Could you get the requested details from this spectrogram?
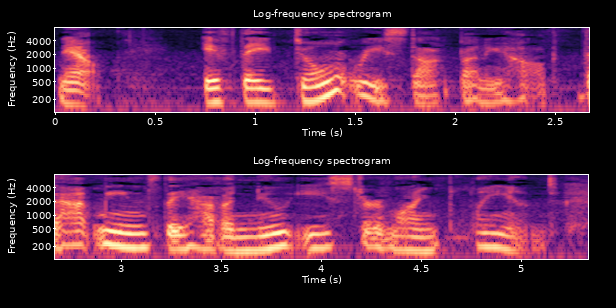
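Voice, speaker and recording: In a put-on character voice, someone whispers raspily at a moderate pace. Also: woman. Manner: whispering.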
